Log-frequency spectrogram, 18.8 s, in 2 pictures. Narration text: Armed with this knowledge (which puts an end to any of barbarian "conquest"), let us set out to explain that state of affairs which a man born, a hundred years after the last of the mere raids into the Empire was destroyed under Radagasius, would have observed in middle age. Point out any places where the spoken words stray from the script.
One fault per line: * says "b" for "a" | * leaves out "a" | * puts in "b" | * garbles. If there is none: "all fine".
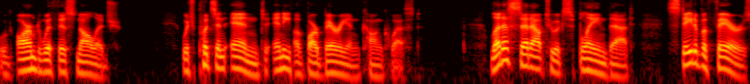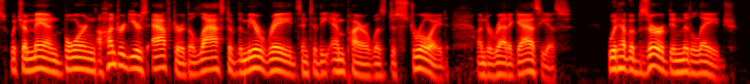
all fine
